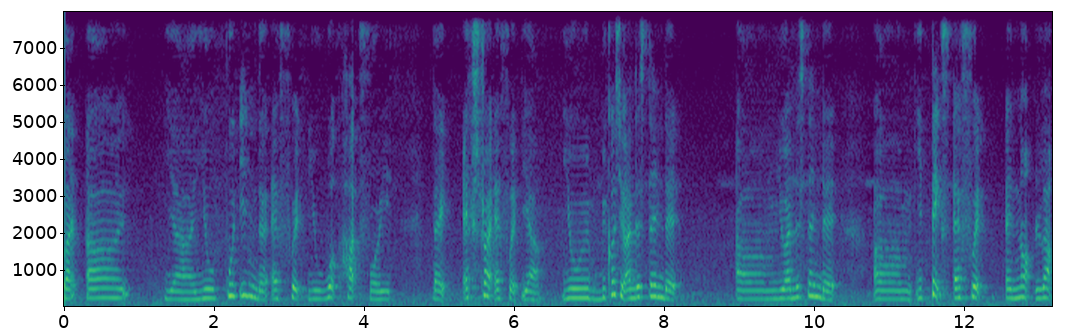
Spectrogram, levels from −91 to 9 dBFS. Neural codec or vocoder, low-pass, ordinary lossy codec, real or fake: codec, 16 kHz, 8 kbps, FunCodec, trained on Chinese and English, 25 frames a second; none; none; fake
